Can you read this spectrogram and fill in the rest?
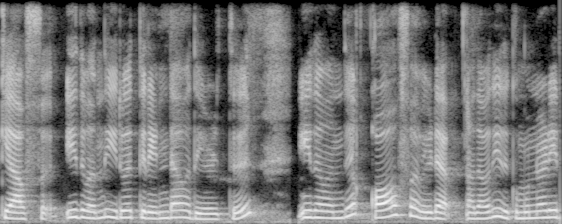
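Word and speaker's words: قاف: உச்சரிப்பு காஃப். இதையும் தொண்டையிலேருந்து தான் நெரிச்சு சொல்லணும். காஃப், காஃப் மொத்தமாக சொல்லணும். ஓகே, அடுத்தது இது கேஃப். இது 22வது எழுத்து. இதை காஃபை விட, அதாவது இதுக்கு முன்னாடி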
